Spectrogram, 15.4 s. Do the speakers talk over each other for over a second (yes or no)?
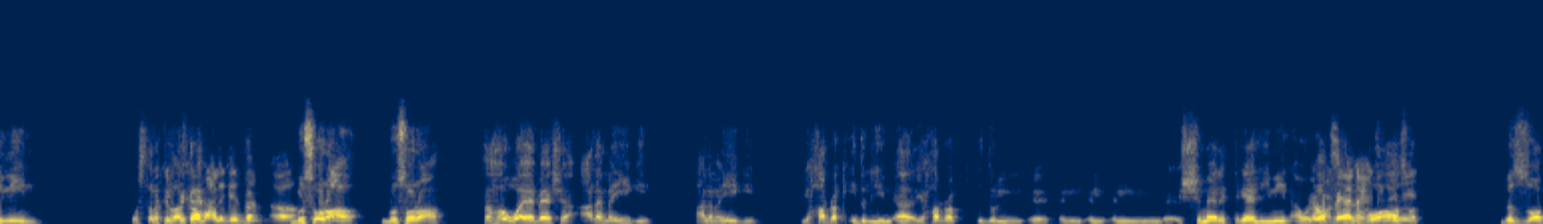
yes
